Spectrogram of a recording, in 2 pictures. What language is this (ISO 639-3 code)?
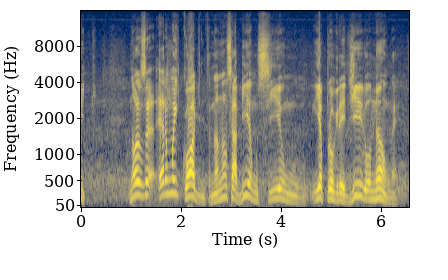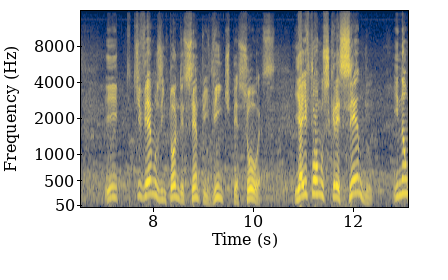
por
